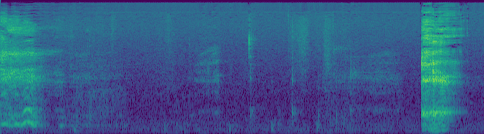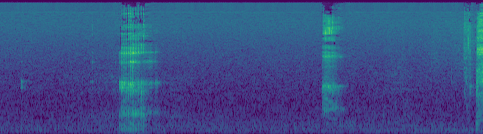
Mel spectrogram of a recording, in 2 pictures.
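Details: Deliberate burping on camera: four loud burps a few seconds apart in a quiet room, with faint talk between.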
